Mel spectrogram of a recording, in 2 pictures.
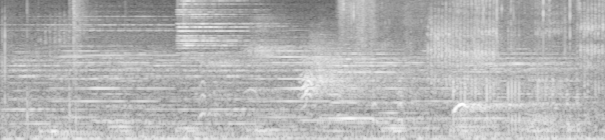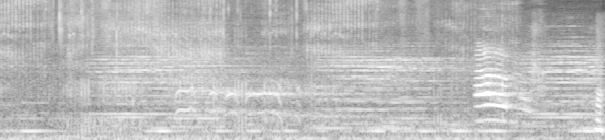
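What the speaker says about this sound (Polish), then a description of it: "Okej, kot musi być nawet w Hogwarcie." A cat in the Hogwarts Legacy video game purrs and gives a soft meow amid game ambience and music, a busy layered background with a brief sharper call near the end.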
